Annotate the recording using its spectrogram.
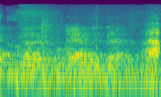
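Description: A faint pause in a man's talk, picked up on a lapel microphone: a breath and low, indistinct room murmur.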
